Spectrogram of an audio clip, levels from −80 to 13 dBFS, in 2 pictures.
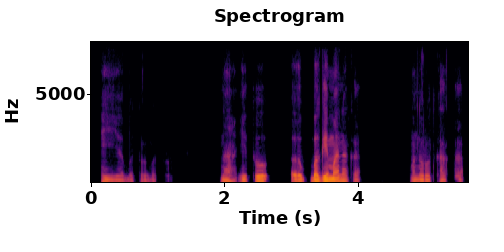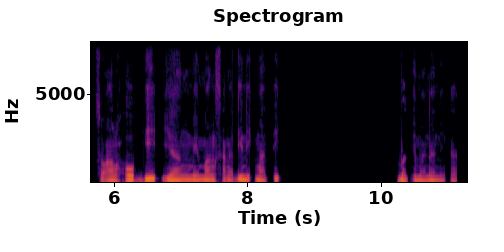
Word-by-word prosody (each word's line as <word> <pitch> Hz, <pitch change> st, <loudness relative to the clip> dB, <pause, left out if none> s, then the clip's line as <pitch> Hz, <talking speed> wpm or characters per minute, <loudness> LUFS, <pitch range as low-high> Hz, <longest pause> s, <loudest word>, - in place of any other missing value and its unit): Iya, 105 Hz, -4 st, -3 dB, 0.2 s
betul -, -, -13 dB
betul. -, -, -24 dB, 0.8 s
Nah, 110 Hz, -1 st, +1 dB, 0.2 s
itu, 110 Hz, +5 st, -1 dB, 0.5 s
eee, -, -, +3 dB, 0.2 s
bagaimana, 125 Hz, +5 st, +8 dB
Kak, 100 Hz, -, -8 dB, 0.8 s
menurut 110 Hz, -1 st, -2 dB
Kakak 100 Hz, -2 st, -10 dB
soal 105 Hz, 0 st, -5 dB
hobi 125 Hz, +4 st, +2 dB, 0.2 s
yang 110 Hz, -1 st, +2 dB, 0.2 s
memang 110 Hz, +2 st, -2 dB
sangat 105 Hz, -2 st, -9 dB
dinikmati? 105 Hz, -2 st, -2 dB, 1.8 s
Bagaimana 105 Hz, -3 st, -4 dB
nih, 100 Hz, 0 st, -8 dB
Kak? -, -, -12 dB
110 Hz, 100 wpm, -23 LUFS, 105-115 Hz, 1.8 s, bagaimana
